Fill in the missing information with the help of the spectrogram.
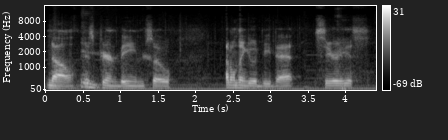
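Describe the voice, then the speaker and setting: A man's voice: sits low, level tone, a little slow, soft background music. Laid-back man, slight lisp. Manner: laid-back, swears freely, slight lisp from a new denture. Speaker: gamer chatting with friends. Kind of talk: casual gaming voice chat.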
